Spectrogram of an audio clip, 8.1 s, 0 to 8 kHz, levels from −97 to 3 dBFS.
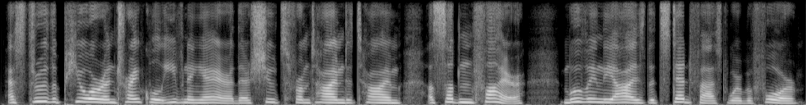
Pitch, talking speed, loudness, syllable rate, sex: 215 Hz, 180 wpm, -19 LUFS, 4.7 syllables/s, female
